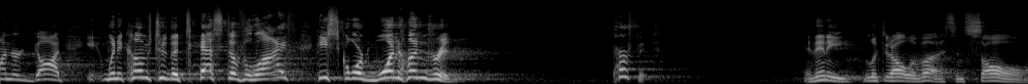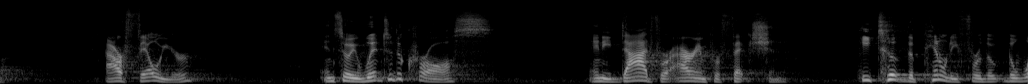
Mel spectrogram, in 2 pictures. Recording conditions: large echoing room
